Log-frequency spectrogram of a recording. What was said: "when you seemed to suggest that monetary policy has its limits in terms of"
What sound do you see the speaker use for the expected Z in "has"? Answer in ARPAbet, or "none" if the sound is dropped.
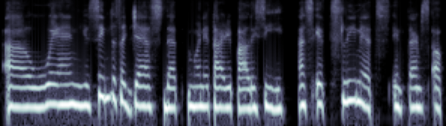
S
